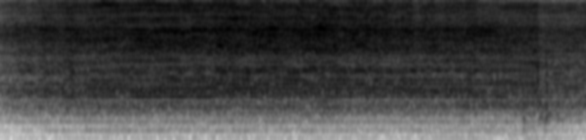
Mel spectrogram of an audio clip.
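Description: Industrial hot air gun blowing steadily on its low-speed setting: a rush of air with a faint fan hum, heating shrink-wrap film onto a box. The sound swells over the first second, then holds steady.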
